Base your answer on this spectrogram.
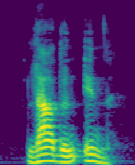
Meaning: inflection of inladen: 1. plural past indicative 2. plural past subjunctive
- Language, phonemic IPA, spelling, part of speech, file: Dutch, /ˈladə(n) ˈɪn/, laadden in, verb, Nl-laadden in.ogg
